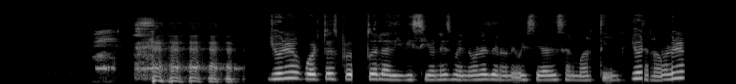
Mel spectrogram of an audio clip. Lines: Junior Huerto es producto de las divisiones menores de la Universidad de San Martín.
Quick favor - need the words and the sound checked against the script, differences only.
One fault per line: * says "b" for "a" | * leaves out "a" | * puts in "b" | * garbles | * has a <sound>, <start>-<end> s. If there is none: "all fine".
* has a laugh, 0.9-2.5 s
* has a dropout, 3.5-3.6 s
* garbles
